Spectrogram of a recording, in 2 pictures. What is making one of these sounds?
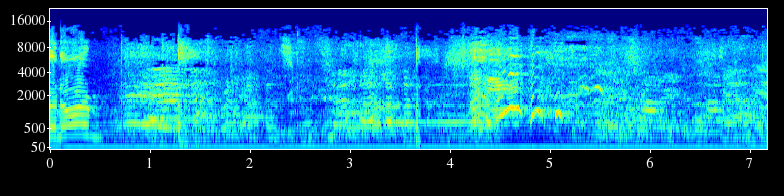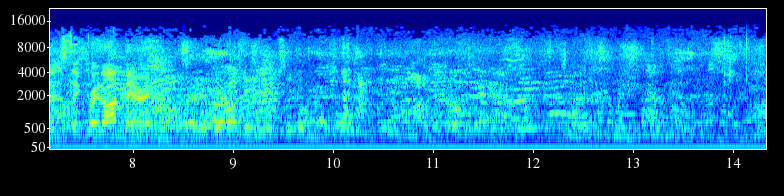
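A crowd of men and women chatter and laugh outdoors.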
